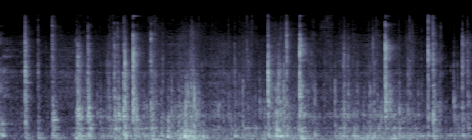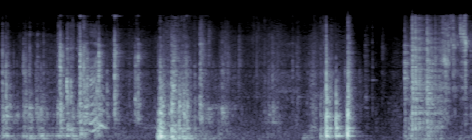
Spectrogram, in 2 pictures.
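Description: Sizzix Big Shot die-cutting machine cranked by hand, its plastic cutting plates and stitched-circle dies rolling through the rollers with irregular clicks and creaks. Two louder knocks come in the second half.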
